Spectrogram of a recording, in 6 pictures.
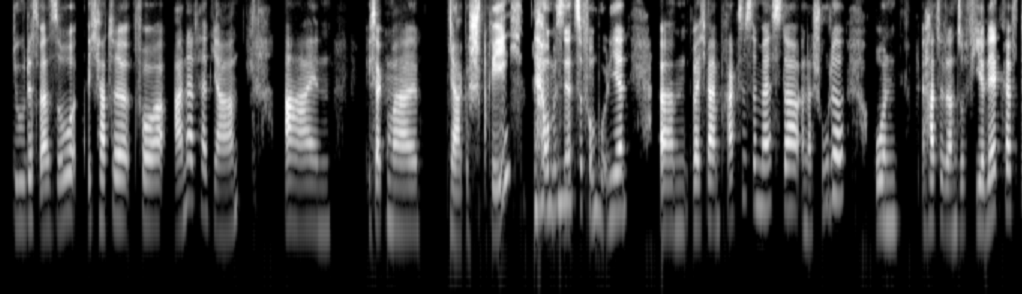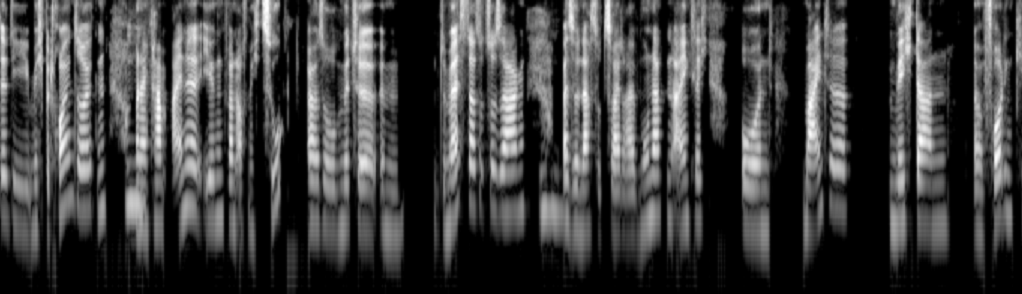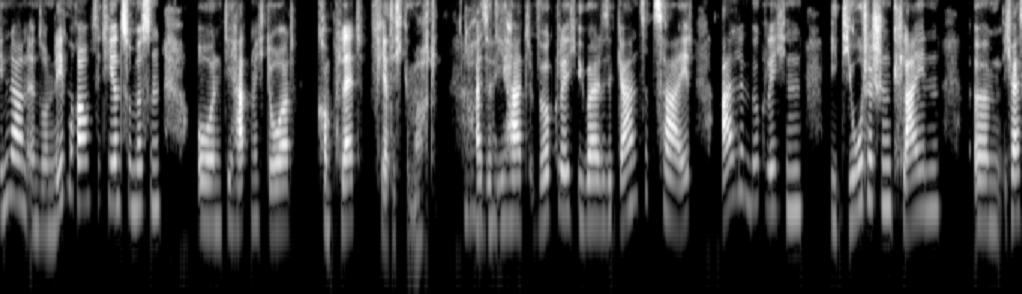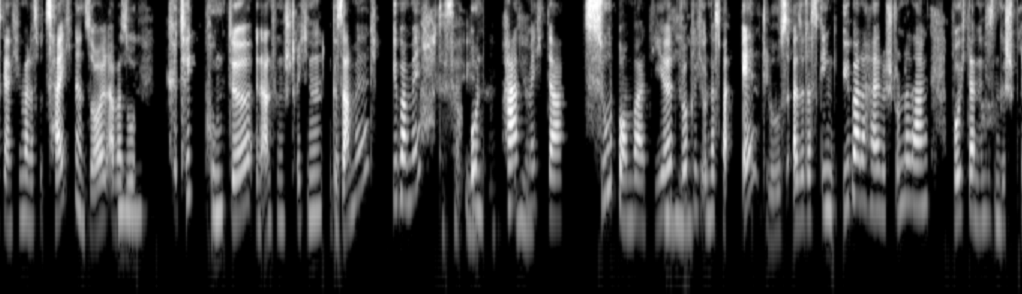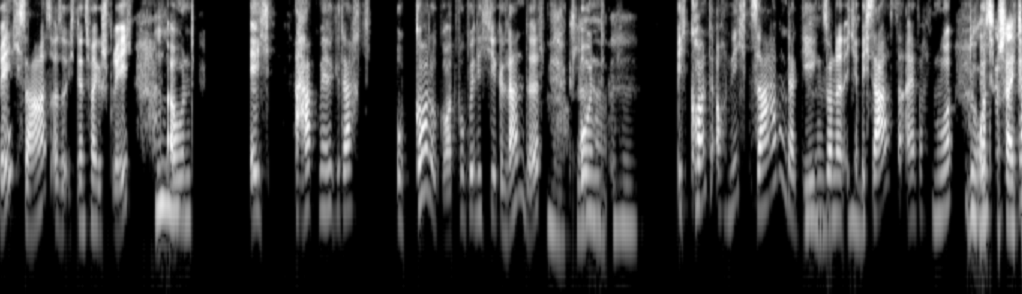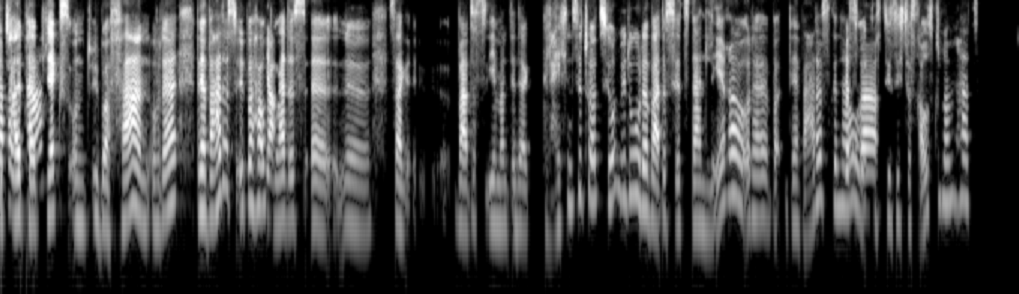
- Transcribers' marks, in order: other background noise; laughing while speaking: "um es nett zu formulieren"; unintelligible speech; other noise
- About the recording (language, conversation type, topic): German, advice, Warum fühle ich mich bei Kritik sofort angegriffen und reagiere heftig?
